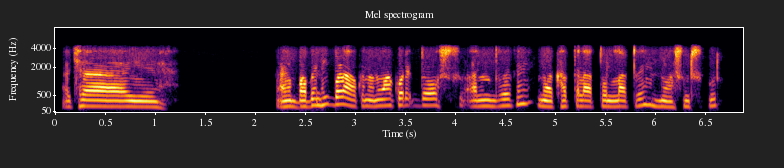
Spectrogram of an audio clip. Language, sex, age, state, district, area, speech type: Santali, male, 45-60, West Bengal, Bankura, rural, conversation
